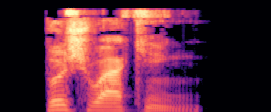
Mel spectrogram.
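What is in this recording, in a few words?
"bushwhacking", English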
